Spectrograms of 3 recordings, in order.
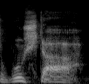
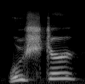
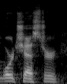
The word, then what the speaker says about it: Worcester: tier 10 american cruiser uss wusta wusta wooster i don't know whatever i'm sure i'm mispronouncing it depending on which part of the northeast you have to be standing in but whatever don't call it warchester that's wrong anyways i've i've been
